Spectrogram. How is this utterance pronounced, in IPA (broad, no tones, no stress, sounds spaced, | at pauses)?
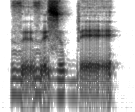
ð ə̰ ð ə̰ z ʊ b ɛ̰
